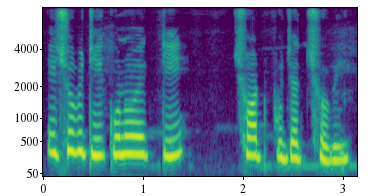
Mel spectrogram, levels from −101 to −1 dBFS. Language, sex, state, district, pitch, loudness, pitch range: Bengali, female, West Bengal, Cooch Behar, 285 Hz, -13 LUFS, 245-300 Hz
